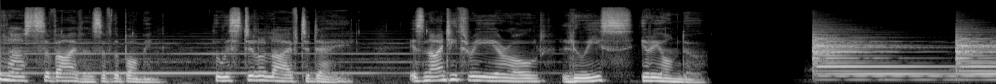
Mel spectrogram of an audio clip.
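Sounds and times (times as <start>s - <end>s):
loud church bell strikes with lingering overtones: 0.0s - 5.9s, 8.1s - 9.9s
speech: 0.0s - 7.1s.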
